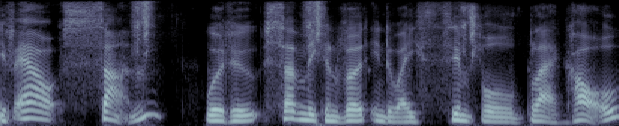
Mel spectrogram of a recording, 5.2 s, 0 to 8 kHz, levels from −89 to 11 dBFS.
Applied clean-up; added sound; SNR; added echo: neural mask model Resemble Enhance denoiser.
